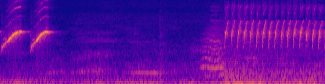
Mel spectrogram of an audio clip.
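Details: Canary gives two loud upswept whistles, then near silence with faint low tones, followed by a quieter, rapid, high trill rolling on evenly to the end.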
